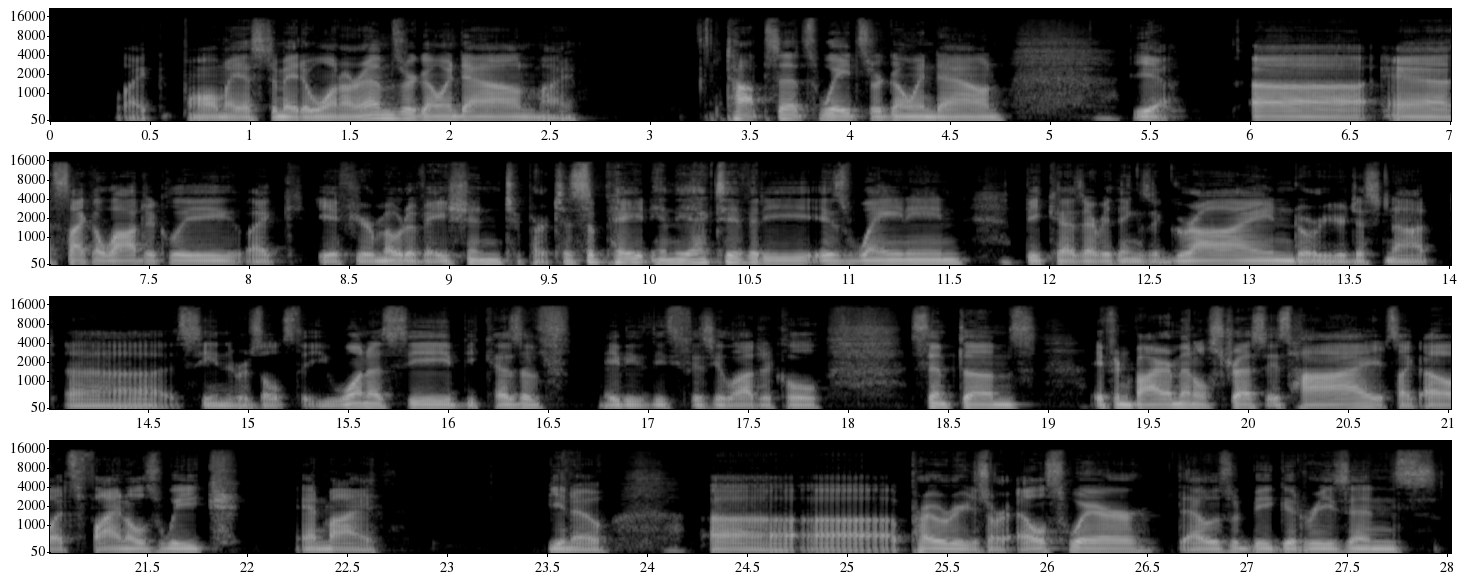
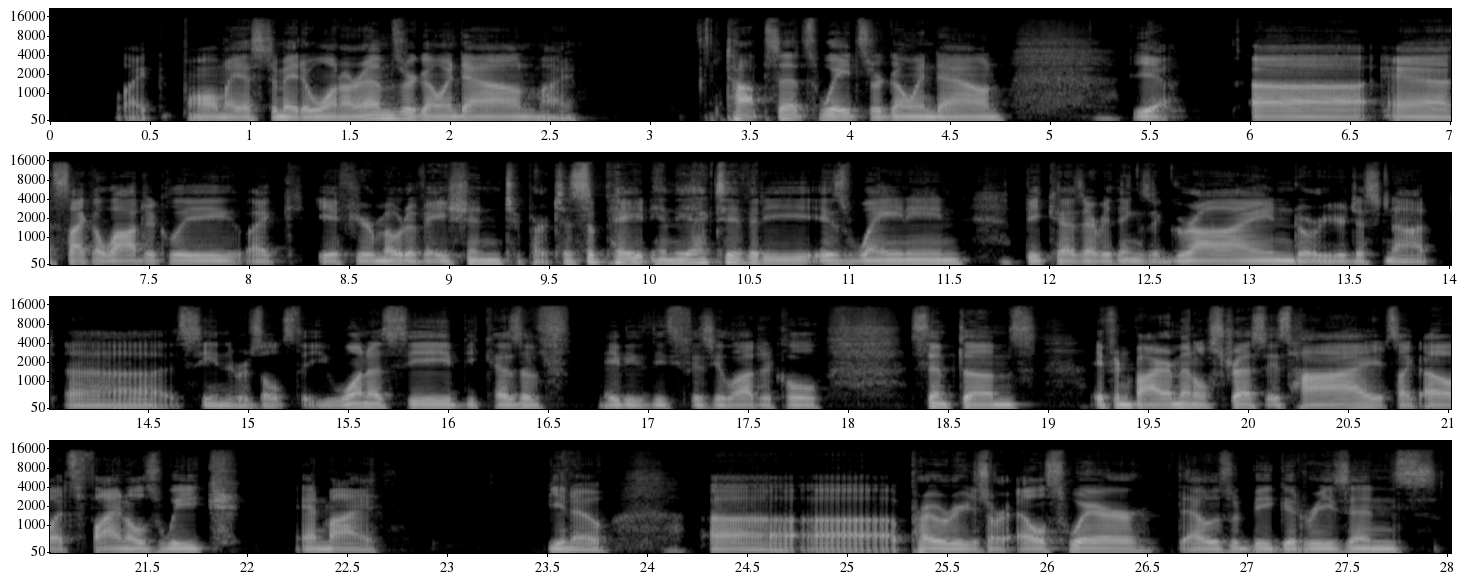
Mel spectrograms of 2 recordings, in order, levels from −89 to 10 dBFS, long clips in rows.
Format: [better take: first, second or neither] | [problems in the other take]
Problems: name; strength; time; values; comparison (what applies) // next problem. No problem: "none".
neither | none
